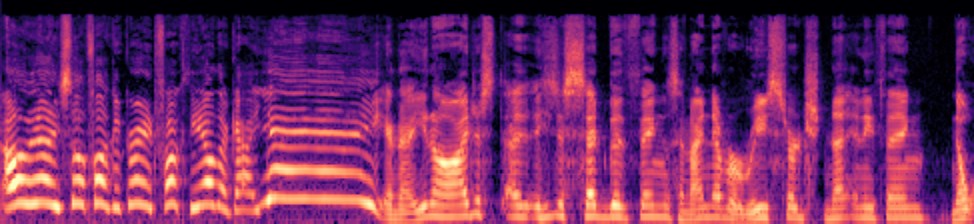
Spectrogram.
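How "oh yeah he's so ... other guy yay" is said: high falsetto gushing fanboy, hammed-up; mock cheerleader voice, way up high; mocking his naive younger self. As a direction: squeal it like a dumb starry-eyed fan. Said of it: "I was like".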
